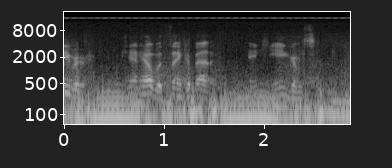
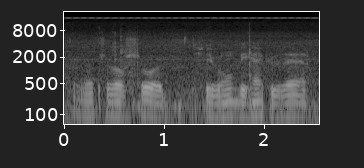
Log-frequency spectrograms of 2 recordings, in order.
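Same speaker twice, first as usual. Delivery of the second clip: hushed golf announcer; 4 semitones lower, 8 dB quieter than usual. Pretend.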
